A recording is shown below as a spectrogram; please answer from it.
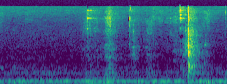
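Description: Faint clicks and rustles of fingers handling wool yarn at the edge of the crochet fabric, a few about halfway through and one sharp click near the end, over a steady low hum.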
